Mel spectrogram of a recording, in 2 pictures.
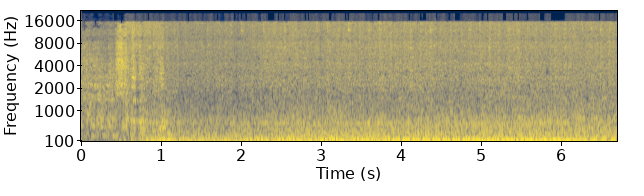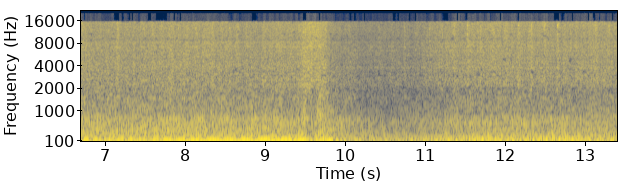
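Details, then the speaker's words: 1967 Chevelle cranks and catches within a second on its original 1967-era wiring (minus front clip), first start since 1977 after cleaning a bad ignition switch connection; settles into steady, even low idle rumble, about 40 psi oil pressure, not yet charging. "so this will be the first start since 1977 with its original wiring minus the front clip"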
